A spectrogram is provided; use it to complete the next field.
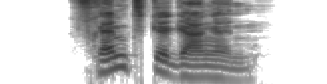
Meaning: past participle of fremdgehen
- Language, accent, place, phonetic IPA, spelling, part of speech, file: German, Germany, Berlin, [ˈfʁɛmtɡəˌɡaŋən], fremdgegangen, verb, De-fremdgegangen.ogg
